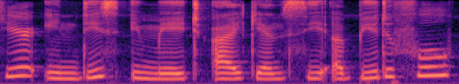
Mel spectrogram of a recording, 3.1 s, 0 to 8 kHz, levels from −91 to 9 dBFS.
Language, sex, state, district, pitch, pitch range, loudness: English, female, Nagaland, Kohima, 215 Hz, 200-275 Hz, -19 LUFS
